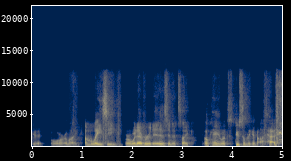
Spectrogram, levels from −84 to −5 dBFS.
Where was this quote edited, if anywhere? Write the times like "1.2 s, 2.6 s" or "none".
0.9 s, 1.7 s, 3.3 s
